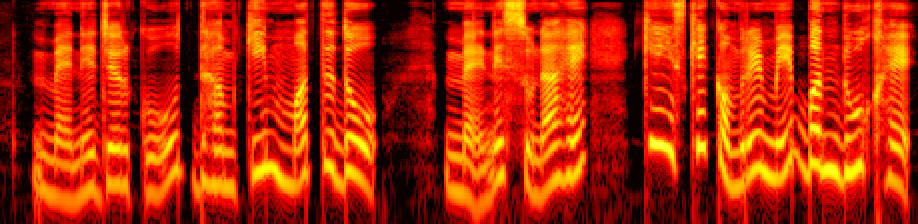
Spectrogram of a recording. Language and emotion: Urdu, fearful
